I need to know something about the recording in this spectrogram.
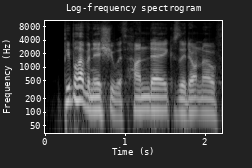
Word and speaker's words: Hyundai: I personally would have called it the Hyundai Boys, but I think people have an issue with Hyundai because they don't know if they're supposed to pronounce it Hyundai, right, or Hyundai, or that's Hyundai.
